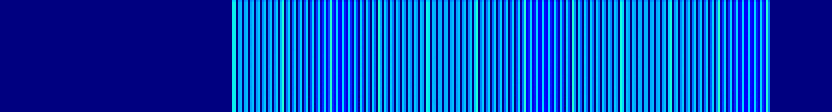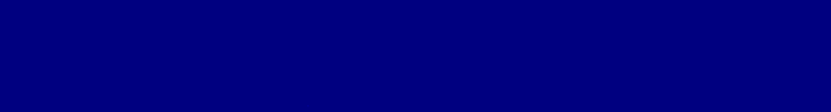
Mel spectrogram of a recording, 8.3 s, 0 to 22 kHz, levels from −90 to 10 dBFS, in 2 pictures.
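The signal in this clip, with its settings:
impulse train 33 per second, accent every 8, −5.5 dBFS 2.67 s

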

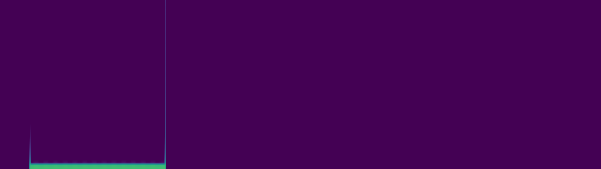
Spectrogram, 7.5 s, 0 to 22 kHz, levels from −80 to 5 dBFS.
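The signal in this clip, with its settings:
held notes F3/A#4/C#5 sine, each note −23.5 dBFS 1.69 s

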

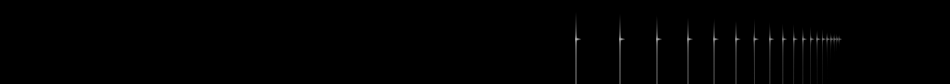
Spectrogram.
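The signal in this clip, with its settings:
bouncing ball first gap 0.44 s, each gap 0.84, 3,210 Hz, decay 54 ms −9.5 dBFS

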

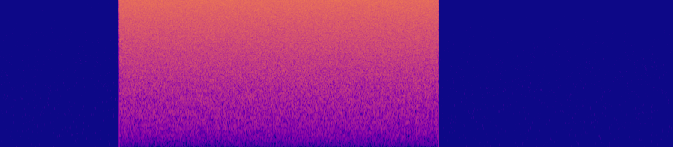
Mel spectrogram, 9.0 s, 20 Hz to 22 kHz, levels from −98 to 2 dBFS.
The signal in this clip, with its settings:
noise violet, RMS −18.5 dBFS 4.26 s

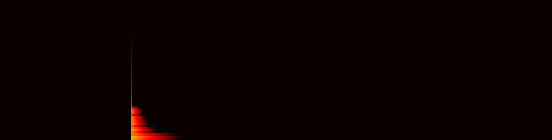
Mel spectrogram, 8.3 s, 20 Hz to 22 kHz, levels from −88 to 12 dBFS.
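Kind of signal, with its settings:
struck glass plate, lowest mode 131 Hz, modes 5, decay 0.71 s, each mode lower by 2 dB, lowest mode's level −24 dB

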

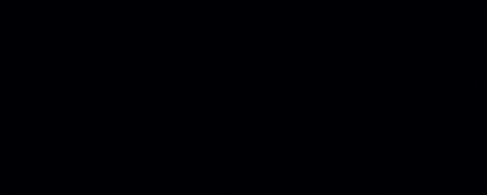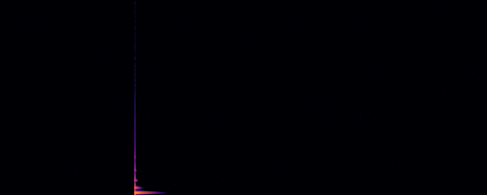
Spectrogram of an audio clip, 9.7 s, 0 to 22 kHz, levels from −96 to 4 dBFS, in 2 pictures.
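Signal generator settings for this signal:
struck wood, lowest mode 314 Hz, decay 0.25 s, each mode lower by 8.5 dB, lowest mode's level −16.5 dB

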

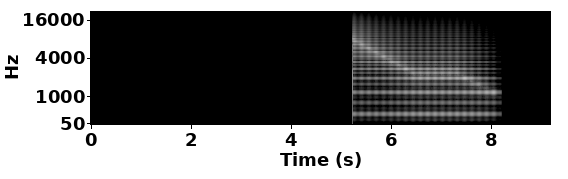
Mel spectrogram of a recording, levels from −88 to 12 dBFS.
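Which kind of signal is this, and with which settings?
subtractive patch with tremolo G4, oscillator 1 square, oscillator 2 saw, interval +12 semitones, oscillator 2 level −14 dB, sub −28 dB, filter bandpass, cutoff 1,000 Hz, Q 10, filter envelope 3 octaves, filter decay 1.25 s, attack 1.1 ms, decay 0.52 s, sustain −6 dB, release 0.89 s, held 2.10 s, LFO 6.8 Hz, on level 13 dB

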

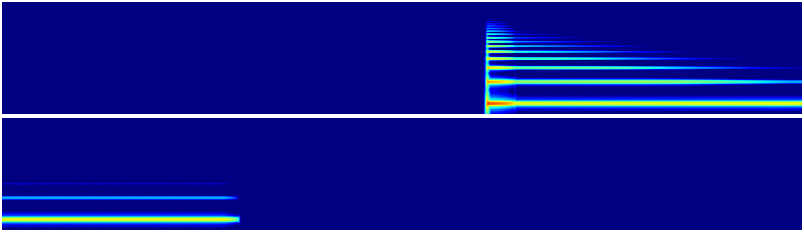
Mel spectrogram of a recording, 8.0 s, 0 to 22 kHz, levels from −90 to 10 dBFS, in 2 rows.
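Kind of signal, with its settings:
subtractive voice square G4 24 dB per octave, low-pass 590 Hz, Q 0.79, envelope 3 octaves, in 1.51 s, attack 1.8 ms, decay 0.14 s, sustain −20.5 dB, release 0.08 s, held 2.68 s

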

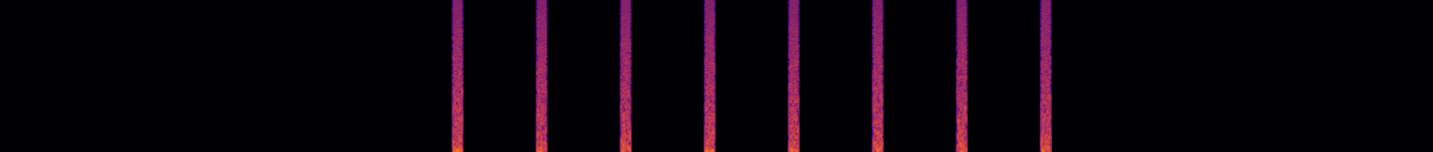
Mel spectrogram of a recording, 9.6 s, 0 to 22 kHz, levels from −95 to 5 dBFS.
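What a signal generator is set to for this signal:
noise bursts pink, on 0.06 s, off 0.50 s, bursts 8, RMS −26.5 dBFS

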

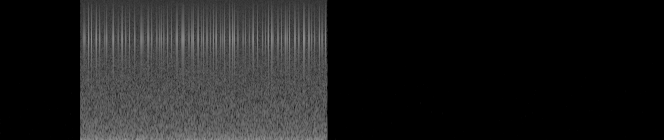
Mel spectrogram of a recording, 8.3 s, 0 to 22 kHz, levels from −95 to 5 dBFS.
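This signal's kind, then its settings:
rain-like ticks over hiss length 3.08 s, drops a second 25, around 6,900 Hz, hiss −5.5 dB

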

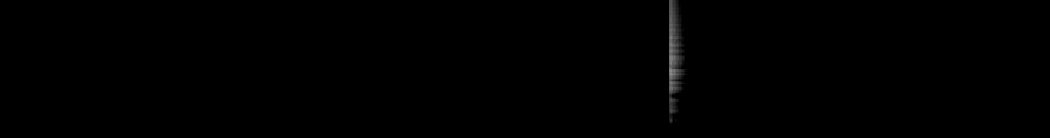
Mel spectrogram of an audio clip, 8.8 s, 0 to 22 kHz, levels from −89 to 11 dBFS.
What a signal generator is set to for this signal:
closed synth hi-hat, high-pass 2,500 Hz, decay 0.15 s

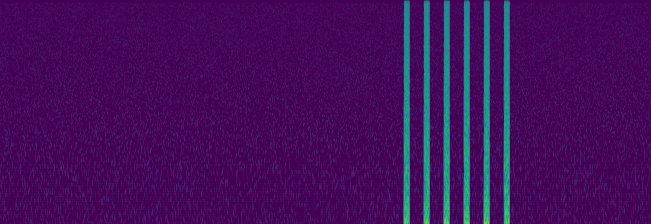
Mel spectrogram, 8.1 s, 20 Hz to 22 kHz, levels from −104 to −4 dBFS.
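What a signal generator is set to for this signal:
noise bursts pink, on 0.06 s, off 0.19 s, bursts 6, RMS −26 dBFS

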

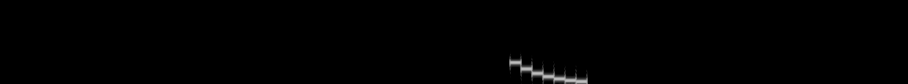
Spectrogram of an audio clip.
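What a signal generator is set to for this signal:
stepped sweep 1,030 Hz down, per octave 2, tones 7, 0.11 s, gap 0.00 s −16.5 dBFS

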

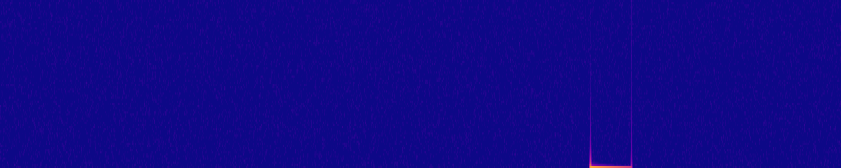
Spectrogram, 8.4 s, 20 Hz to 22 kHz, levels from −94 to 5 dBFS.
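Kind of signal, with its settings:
synth kick length 0.41 s, from 150 Hz, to 94 Hz, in 28 ms, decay 0.74 s, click off, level −11 dB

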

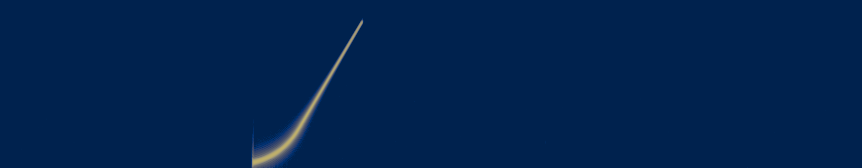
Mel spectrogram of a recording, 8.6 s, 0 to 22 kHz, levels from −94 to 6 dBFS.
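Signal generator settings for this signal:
exponential sine sweep 140 Hz → 13,000 Hz 1.10 s −17.5 dBFS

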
